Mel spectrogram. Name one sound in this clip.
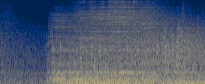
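A heavy stone mechanism rumbles and grinds loudly.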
